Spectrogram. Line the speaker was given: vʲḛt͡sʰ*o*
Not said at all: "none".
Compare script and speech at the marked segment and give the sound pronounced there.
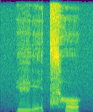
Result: o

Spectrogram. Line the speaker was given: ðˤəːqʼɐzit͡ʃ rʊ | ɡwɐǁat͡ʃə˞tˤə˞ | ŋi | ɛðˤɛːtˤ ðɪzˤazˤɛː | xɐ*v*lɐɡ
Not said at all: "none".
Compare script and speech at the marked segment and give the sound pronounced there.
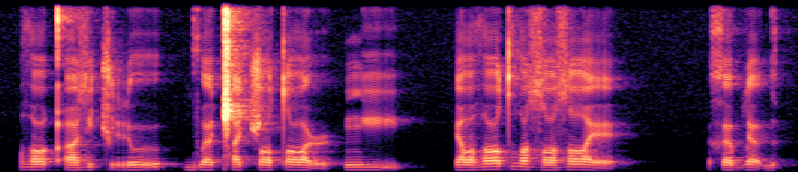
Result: b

